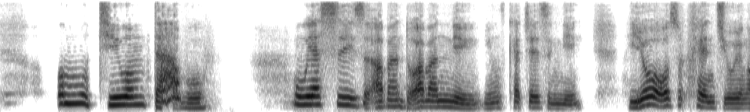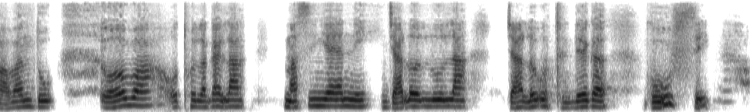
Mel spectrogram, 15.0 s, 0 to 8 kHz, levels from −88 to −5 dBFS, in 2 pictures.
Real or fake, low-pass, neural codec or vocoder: fake; 7.2 kHz; codec, 16 kHz in and 24 kHz out, 0.4 kbps, LongCat-Audio-Codec, fine tuned four codebook decoder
